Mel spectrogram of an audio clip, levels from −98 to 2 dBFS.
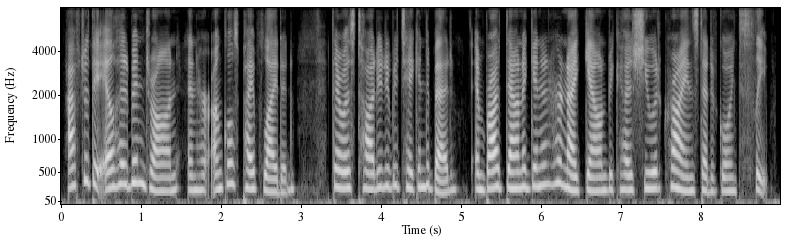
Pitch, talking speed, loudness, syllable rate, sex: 245 Hz, 240 wpm, -18 LUFS, 5.9 syllables/s, female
